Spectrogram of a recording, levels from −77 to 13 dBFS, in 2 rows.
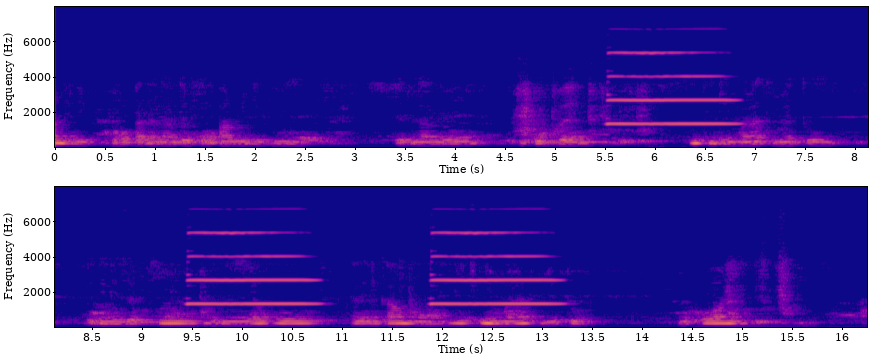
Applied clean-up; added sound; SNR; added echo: none; Wind instrument, woodwind instrument; -2 dB; reverberation time 0.5 s.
